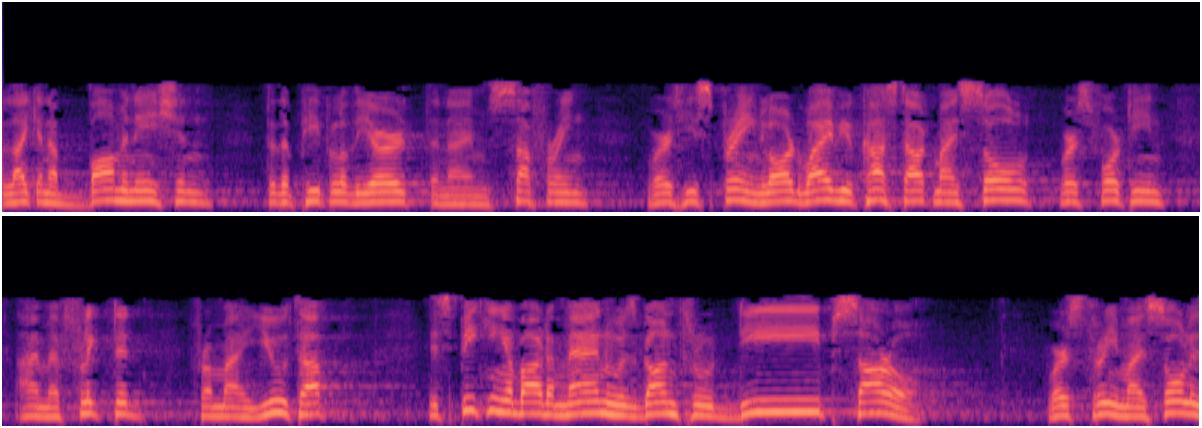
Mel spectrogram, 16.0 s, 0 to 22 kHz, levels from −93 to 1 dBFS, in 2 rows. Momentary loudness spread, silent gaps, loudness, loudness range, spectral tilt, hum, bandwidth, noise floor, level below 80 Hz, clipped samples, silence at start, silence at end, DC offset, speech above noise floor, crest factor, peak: 11 LU; none; -27 LUFS; 5 LU; -7 dB/octave; none; 5.4 kHz; -53 dBFS; -66 dBFS; under 0.1%; 0 s; 0 s; under 0.1%; 27 dB; 18 dB; -10 dBFS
